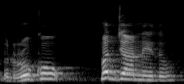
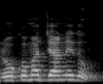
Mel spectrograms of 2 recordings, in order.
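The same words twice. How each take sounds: First: There is a pause after the word roko. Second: There is a pause after the word mat. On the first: Stop them; do not let them go. "दूसरे में कह रहे हैं कि रोको" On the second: Do not stop them; let them go. "पहले में कह रहे हैं रोको मत जाने दो"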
